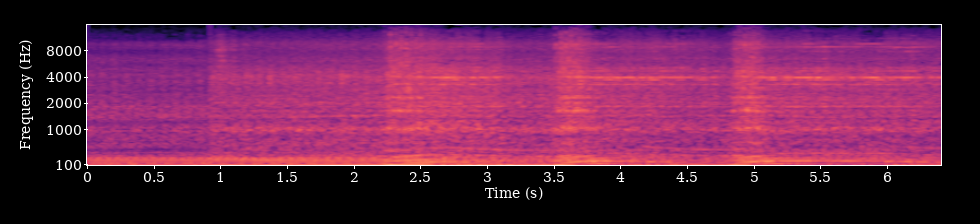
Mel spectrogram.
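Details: Oliver Cletrac OC3 crawler warming up at idle after a manifold gasket change, with the carburetor being adjusted: a steady, even idle with short throttle blips, no misses or knocks, barely any smoke. Before, it died under steering load. Normal warm-up idle.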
